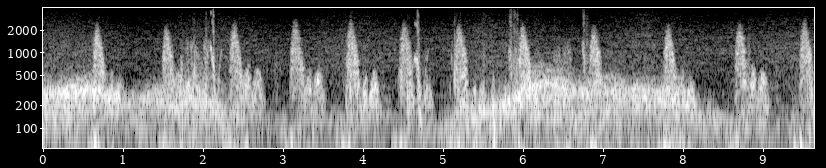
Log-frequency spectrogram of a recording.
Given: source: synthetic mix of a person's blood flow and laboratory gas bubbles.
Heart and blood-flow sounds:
Doppler ultrasound of blood flow; subclavian vein
1.70-2.23 s: bubbles
3.75-3.92 s: bubbles
4.52-4.82 s: bubbles
5.07-5.25 s: bubbles
5.75-5.97 s: bubbles
6.13-6.22 s: bubbles
6.36-6.61 s: bubbles
6.73-6.84 s: bubbles
From the record:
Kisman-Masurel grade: 222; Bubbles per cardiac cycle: several, 3 to 8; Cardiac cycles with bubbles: 10 to 50%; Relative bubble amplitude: moderate (0.250 to 0.450); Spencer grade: 2 (many but less than half of the cardiac periods contain bubble signals, singularly or in groups); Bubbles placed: anywhere in the cardiac cycle

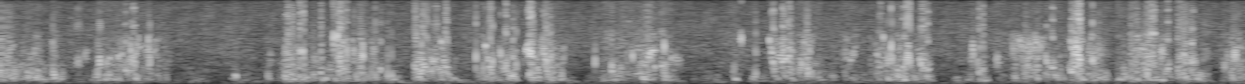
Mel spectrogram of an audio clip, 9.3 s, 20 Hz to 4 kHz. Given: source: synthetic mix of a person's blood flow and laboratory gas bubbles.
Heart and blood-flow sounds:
Doppler ultrasound of blood flow; precordium
0.00-0.53 s: bubbles
0.55-1.28 s: bubbles
1.72-1.82 s: bubbles
1.97-3.00 s: bubbles
3.10-3.42 s: bubbles
3.52-4.26 s: bubbles
4.42-5.12 s: bubbles
5.46-5.59 s: bubbles
5.62-5.71 s: bubbles
5.74-6.44 s: bubbles
6.51-7.02 s: bubbles
7.26-8.35 s: bubbles
8.38-9.07 s: bubbles
9.14-9.35 s: bubbles
From the record:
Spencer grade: 4 (maximum detectable bubble signal sounding continuously throughout systole and diastole of every cardiac period, and overriding the amplitude of the normal cardiac signals); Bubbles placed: anywhere in the cardiac cycle

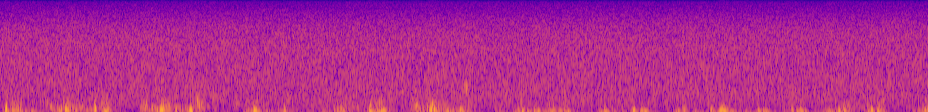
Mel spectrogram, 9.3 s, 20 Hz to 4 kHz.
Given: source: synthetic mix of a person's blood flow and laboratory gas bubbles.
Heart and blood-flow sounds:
Doppler ultrasound of blood flow; precordium
1.95-2.17 s: bubbles
4.64-4.70 s: bubbles
From the record:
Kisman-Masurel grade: 123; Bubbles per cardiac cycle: 1 to 2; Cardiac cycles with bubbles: 10 to 50%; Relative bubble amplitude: loud (0.450 to 0.775); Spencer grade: 2 (many but less than half of the cardiac periods contain bubble signals, singularly or in groups); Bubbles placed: anywhere in the cardiac cycle

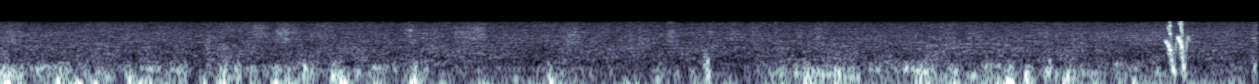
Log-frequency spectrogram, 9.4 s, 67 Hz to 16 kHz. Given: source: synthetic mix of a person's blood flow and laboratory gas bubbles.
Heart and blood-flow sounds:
Doppler ultrasound of blood flow; subclavian vein
8.74-8.95 s: bubbles
From the record:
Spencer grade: 1 (occasional bubble signal discernible with the cardiac motion signal, with majority of cardiac periods free of bubbles); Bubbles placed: anywhere in the cardiac cycle

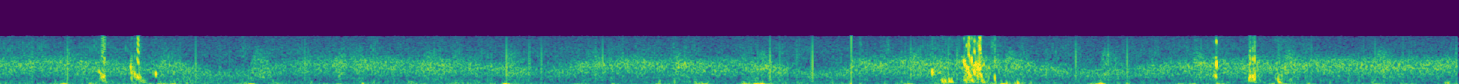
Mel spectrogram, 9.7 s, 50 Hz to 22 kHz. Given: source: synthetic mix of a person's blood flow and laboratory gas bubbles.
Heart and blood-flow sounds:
Doppler ultrasound of blood flow; subclavian vein
0.66-0.74 s: bubbles
0.85-1.09 s: bubbles
6.21-6.69 s: bubbles
8.09-8.17 s: bubbles
8.30-8.45 s: bubbles
8.50-8.66 s: bubbles
From the record:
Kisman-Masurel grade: 222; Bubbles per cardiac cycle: several, 3 to 8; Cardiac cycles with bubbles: 10 to 50%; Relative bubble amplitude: moderate (0.250 to 0.450); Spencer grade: 2 (many but less than half of the cardiac periods contain bubble signals, singularly or in groups); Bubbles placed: anywhere in the cardiac cycle

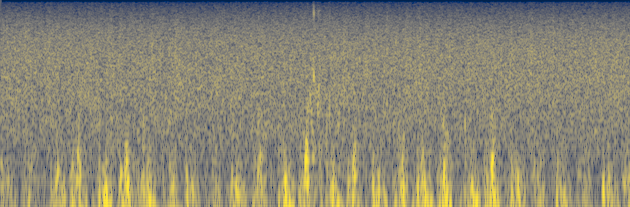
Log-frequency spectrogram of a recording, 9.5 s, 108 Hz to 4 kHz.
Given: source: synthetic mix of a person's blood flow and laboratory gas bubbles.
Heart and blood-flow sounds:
Doppler ultrasound of blood flow; precordium
4.58-4.85 s: bubbles
4.92-4.96 s: bubbles
5.05-5.09 s: bubbles
From the record:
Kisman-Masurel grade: 211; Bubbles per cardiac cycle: several, 3 to 8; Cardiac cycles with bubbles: 1 to 10%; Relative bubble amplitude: barely perceptible (0.100 to 0.250); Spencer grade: 1 (occasional bubble signal discernible with the cardiac motion signal, with majority of cardiac periods free of bubbles); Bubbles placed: anywhere in the cardiac cycle

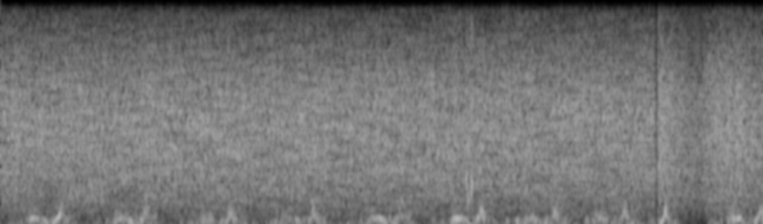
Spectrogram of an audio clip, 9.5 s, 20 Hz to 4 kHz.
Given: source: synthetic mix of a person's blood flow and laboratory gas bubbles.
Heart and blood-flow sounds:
Doppler ultrasound of blood flow; precordium
5.79-5.94 s: bubbles
From the record:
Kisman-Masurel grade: 123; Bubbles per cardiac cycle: 1 to 2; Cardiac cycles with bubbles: 10 to 50%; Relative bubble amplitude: loud (0.450 to 0.775); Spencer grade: 2 (many but less than half of the cardiac periods contain bubble signals, singularly or in groups); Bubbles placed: only in the low amplitude regions of the cardiac cycle

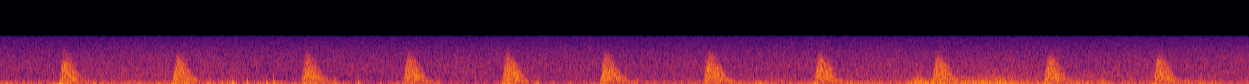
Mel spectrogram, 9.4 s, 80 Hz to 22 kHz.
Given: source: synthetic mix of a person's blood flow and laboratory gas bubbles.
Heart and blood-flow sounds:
Doppler ultrasound of blood flow; subclavian vein
no bubbles
From the record:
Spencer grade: 0 (complete lack of bubble signals)

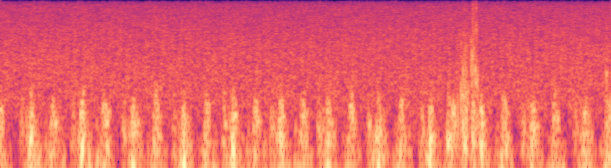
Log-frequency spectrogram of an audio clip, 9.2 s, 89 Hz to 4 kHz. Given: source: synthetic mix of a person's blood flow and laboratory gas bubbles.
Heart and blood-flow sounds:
Doppler ultrasound of blood flow; precordium
6.68-6.81 s: bubbles
6.83-7.20 s: bubbles
9.06-9.18 s: bubbles
From the record:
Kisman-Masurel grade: 212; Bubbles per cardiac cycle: several, 3 to 8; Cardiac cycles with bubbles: 1 to 10%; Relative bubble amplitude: moderate (0.250 to 0.450); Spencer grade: 1 (occasional bubble signal discernible with the cardiac motion signal, with majority of cardiac periods free of bubbles); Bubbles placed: anywhere in the cardiac cycle

